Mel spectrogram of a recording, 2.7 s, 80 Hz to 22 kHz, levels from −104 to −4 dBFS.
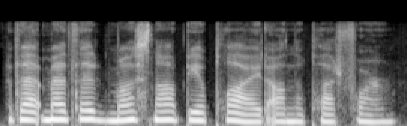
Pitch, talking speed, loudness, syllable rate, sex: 215 Hz, 220 wpm, -15 LUFS, 4.9 syllables/s, female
